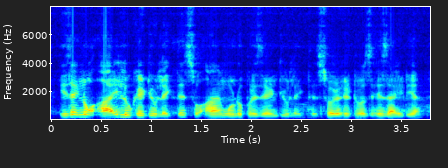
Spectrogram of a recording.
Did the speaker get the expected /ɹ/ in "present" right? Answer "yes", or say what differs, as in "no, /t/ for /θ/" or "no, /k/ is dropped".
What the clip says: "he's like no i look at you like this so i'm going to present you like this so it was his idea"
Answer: yes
